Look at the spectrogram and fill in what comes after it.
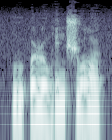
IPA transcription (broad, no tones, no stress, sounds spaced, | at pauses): u ʔ o ɭ o w ɾ e n ʃ u lˠ ɵ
